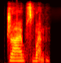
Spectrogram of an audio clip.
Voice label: "tribesman", Indian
